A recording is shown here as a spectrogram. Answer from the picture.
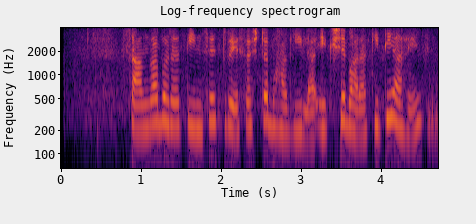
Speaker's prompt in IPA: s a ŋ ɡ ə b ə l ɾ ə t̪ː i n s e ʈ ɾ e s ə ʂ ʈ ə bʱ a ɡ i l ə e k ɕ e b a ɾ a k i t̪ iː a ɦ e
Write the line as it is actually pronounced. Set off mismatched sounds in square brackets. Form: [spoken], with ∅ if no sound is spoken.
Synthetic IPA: s a ŋ ɡ [a] b ə [∅] ɾ ə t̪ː i n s e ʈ ɾ e s ə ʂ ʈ ə bʱ a ɡ i l [a] e k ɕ e b a ɾ a k i t̪ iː a ɦ e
